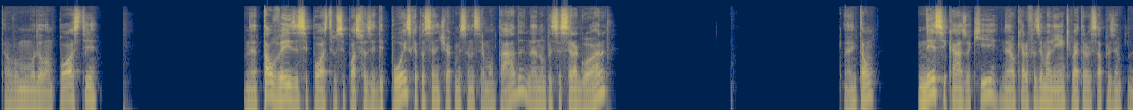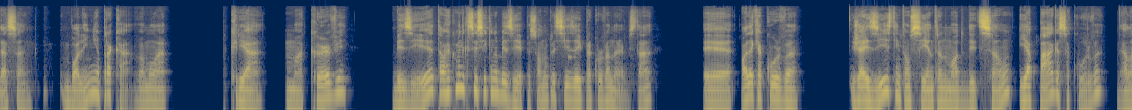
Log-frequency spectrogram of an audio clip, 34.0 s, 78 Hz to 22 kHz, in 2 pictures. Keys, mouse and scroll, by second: 0.3 click, 0.6-1.7 middle drag, 1.7 click, 2.8-4.3 drag, 4.3-6.6 middle drag, 6.6-8.3 drag, 8.4 middle click, 9.0 Tab, 9.5 click, 10.4 s, 11.8 Tab, 11.9-12.4 middle drag, 12.4 scroll up 1, 12.7-16.4 middle drag, 16.8-19.7 middle drag, 19.7 click, 20.1 shift+a, 28.0 click, 31.2 Tab, 32.4 x.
